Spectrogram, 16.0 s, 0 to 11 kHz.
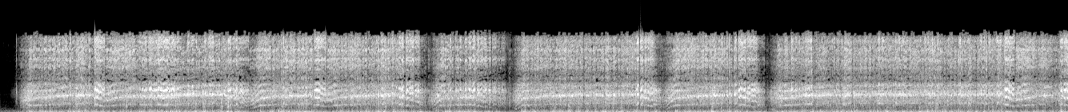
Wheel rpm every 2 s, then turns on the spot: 90, 190, 160, 130, 160, 150, 190, 220.
none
